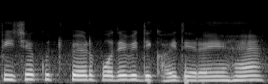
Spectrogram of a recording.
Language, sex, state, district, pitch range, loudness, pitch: Hindi, male, Uttar Pradesh, Shamli, 190-215 Hz, -14 LUFS, 205 Hz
